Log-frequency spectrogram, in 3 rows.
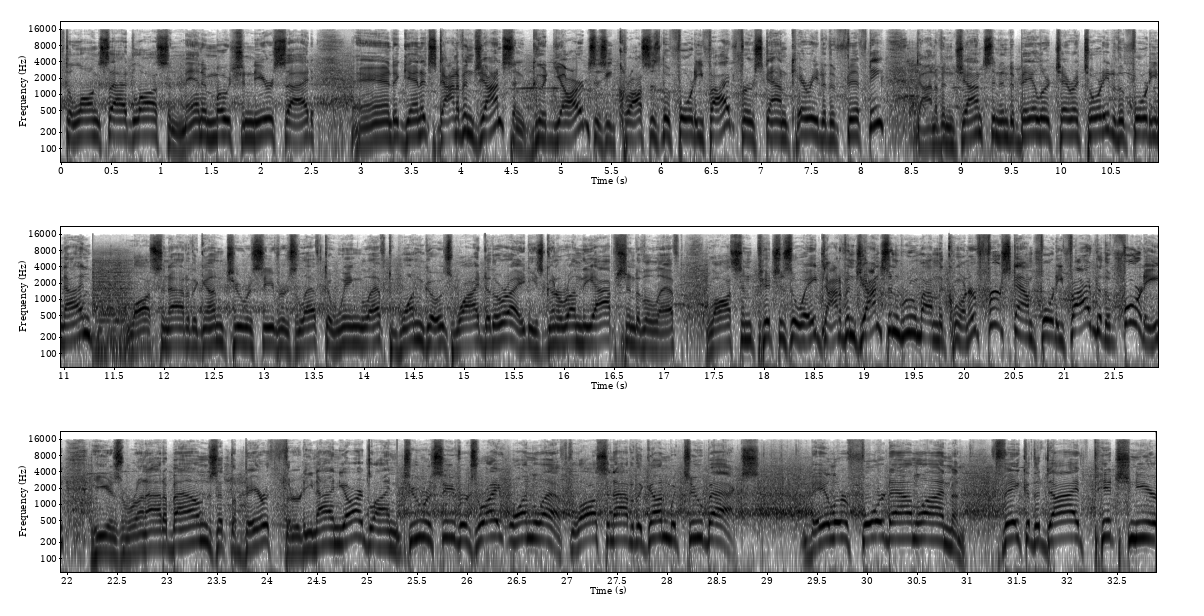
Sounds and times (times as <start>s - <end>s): Speech: 0.0s - 32.8s.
